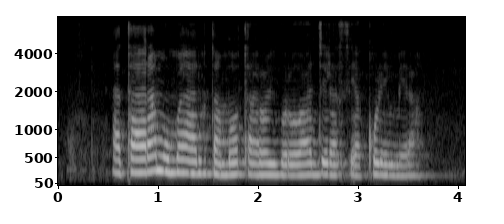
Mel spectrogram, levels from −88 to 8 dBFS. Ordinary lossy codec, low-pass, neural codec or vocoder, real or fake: none; 7.2 kHz; codec, 16 kHz, 4 kbps, FunCodec, trained on Chinese and English, 50 frames a second; fake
